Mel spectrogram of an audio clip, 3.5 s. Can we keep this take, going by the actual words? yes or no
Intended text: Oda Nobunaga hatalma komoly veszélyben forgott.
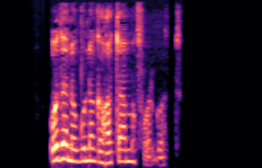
no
